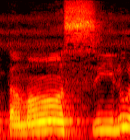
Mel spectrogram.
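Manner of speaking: तमासीलु with a long hissed s; wrong seen sound. Shown as a demonstration. Teacher forbidding this reading, stressed s sound. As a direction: lean on the s in तमासीलु, "see" not "thee". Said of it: "नहीं पढ़ना है".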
